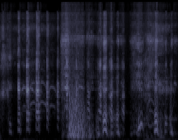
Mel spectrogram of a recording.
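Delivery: high squeaky manatee call. Retold or imitated. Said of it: "that's my best impression of a manatee".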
